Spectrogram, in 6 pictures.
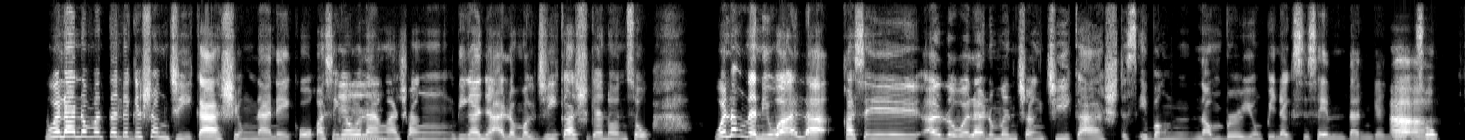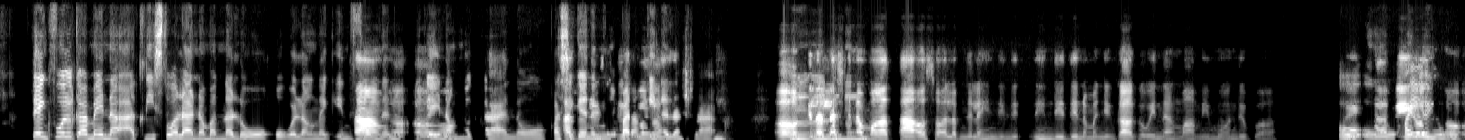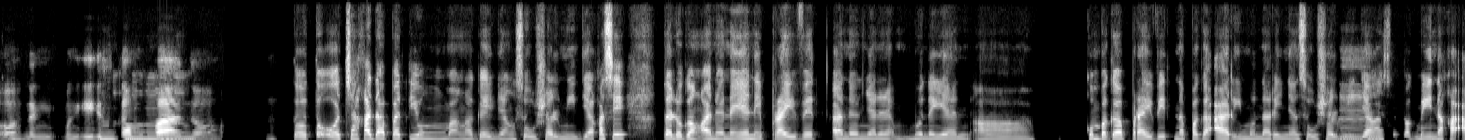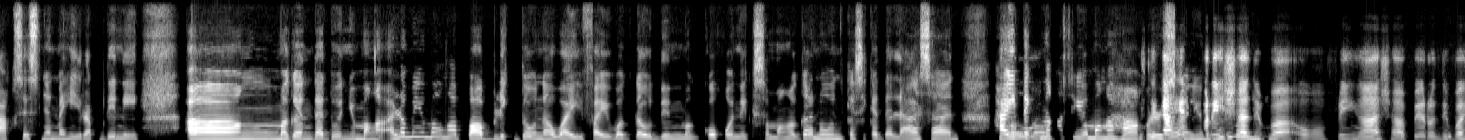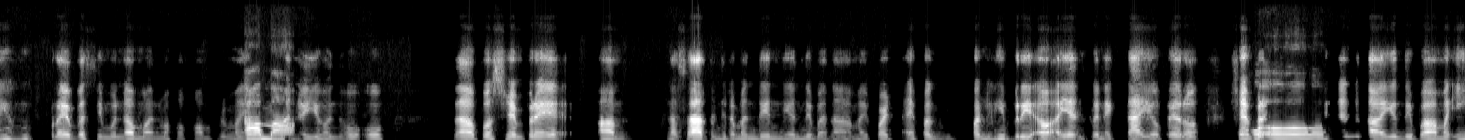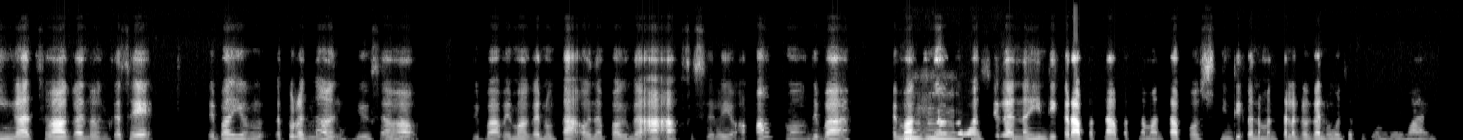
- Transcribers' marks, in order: static; tapping; chuckle; unintelligible speech; chuckle; unintelligible speech
- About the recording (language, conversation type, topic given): Filipino, podcast, Ano ang ginagawa mo para maprotektahan ang iyong pagkapribado sa internet?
